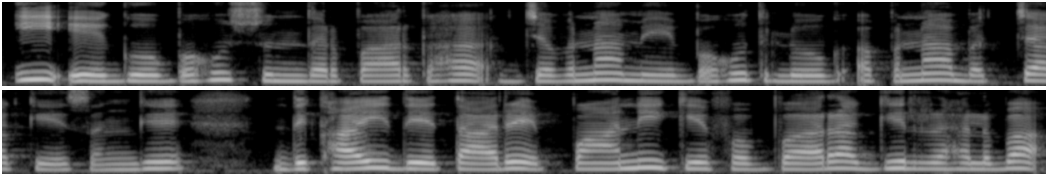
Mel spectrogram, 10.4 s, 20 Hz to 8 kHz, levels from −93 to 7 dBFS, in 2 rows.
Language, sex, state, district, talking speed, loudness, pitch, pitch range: Bhojpuri, female, Bihar, Gopalganj, 130 wpm, -27 LUFS, 215 Hz, 210-230 Hz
